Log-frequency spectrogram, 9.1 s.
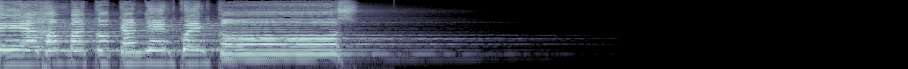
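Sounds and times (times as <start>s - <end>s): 
alto voice singing: 0.0s - 4.7s.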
